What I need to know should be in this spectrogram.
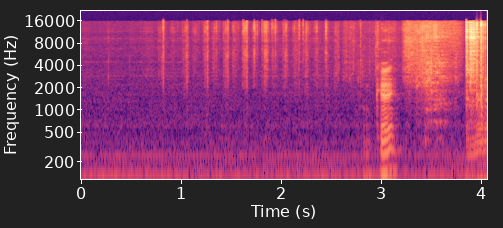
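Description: A pen scratches along cardboard.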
